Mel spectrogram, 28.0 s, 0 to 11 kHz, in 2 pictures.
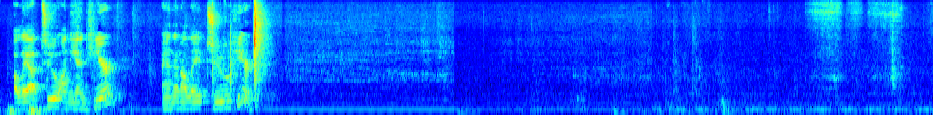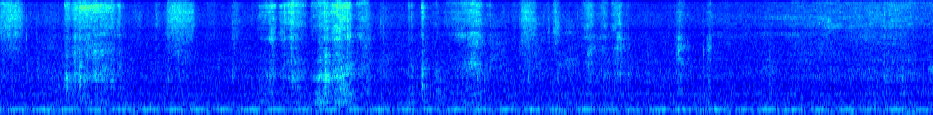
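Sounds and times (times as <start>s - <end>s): steady low hum: 0.0s - 28.0s
pencil scratching on wood: 12.1s - 14.3s, 14.9s - 15.9s, 17.8s - 19.6s.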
